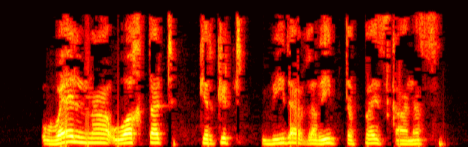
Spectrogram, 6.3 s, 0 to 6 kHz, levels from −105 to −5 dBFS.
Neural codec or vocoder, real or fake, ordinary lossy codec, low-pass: none; real; MP3, 24 kbps; 5.4 kHz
